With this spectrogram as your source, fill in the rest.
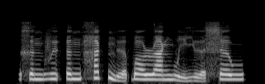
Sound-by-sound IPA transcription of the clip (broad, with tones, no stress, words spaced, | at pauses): xə˧ŋvɨ˧ʔə˧ŋ ha˦˥k̚ŋɨ˨˩˨ə̯ɓɔ˧ ɹa˧ŋwi˨˩˨jɨ˨˩˨ə̯ sə˧w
